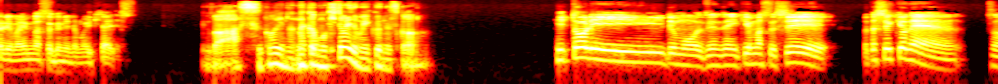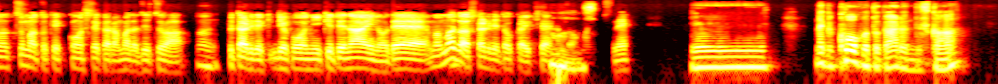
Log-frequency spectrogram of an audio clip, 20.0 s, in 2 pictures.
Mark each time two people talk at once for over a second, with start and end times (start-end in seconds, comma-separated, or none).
none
